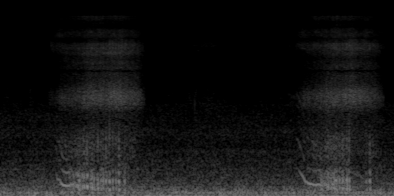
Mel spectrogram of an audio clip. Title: Snoring cats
